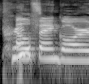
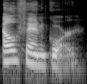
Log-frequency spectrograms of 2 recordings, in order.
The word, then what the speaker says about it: Elfangor: right at all Prince elfangor cenal shamol okay elfangor yeah okay well that's the way I've pronounced it el fangor el fangor okay people do different ones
